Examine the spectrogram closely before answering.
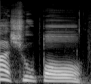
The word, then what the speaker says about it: Teahupo'o: ยาก อยู่ เหมือน กัน มัน ออก เสียง ว่า ชูป ซึ่ง แปล ว่า กะโหลก แตก ใน ภาษา ตาฮิติ ใช่ คุณ ได้ ยิน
